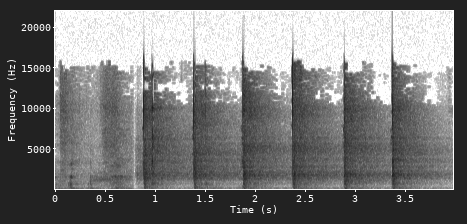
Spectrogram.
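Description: A hammer tapping while working on a Ferrari 550, a run of sharp metallic strikes, first a few light quick taps, then evenly spaced louder blows about every half second, close and alone.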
